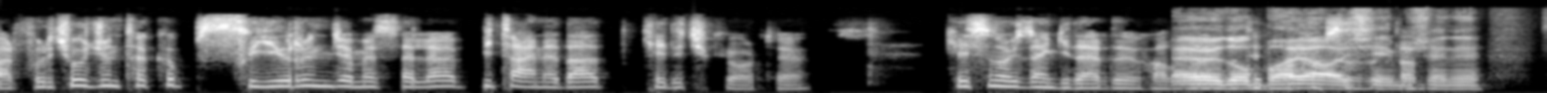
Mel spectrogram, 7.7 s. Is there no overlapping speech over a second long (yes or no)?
no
